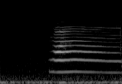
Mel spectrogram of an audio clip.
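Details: A domestic cat making a human-like, talking sound: one clear, steady, drawn-out meow lasting under a second over a low background hum.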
